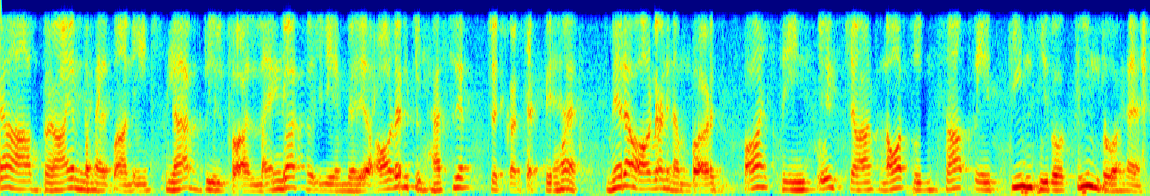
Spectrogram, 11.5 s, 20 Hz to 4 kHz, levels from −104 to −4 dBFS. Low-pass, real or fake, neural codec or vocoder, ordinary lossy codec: 3.6 kHz; fake; codec, 24 kHz, 1.5 kbps, HILCodec; none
